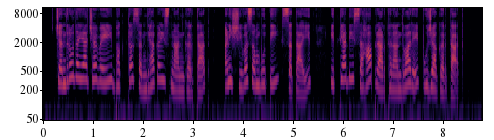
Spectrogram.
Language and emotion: Marathi, neutral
